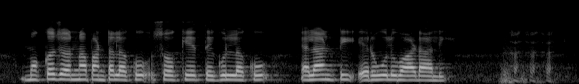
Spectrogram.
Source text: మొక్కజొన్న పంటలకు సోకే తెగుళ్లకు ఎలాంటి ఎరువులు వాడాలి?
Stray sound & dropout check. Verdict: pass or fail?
fail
